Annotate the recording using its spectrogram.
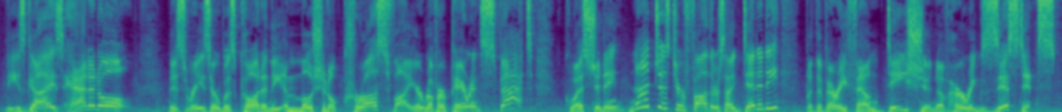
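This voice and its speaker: A woman narrator with a medium-pitched, very animated voice delivers gossipy scripted recaps. She is cheeky and theatrical, with faint music underneath. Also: normal speed. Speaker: show narrator.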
